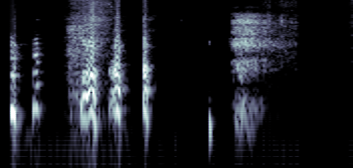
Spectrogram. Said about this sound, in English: I'm gonna proceed to keep sneezing, though.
